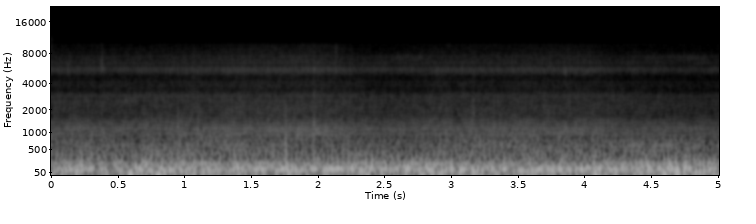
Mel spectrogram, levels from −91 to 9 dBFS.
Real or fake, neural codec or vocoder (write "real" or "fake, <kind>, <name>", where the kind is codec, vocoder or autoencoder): fake, vocoder, Vocos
